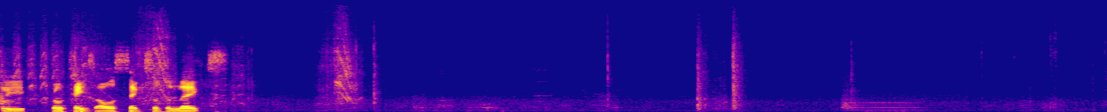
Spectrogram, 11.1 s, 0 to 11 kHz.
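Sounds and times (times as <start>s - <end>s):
toy gear motor whirring: 0.0s - 2.6s, 3.2s - 3.8s.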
